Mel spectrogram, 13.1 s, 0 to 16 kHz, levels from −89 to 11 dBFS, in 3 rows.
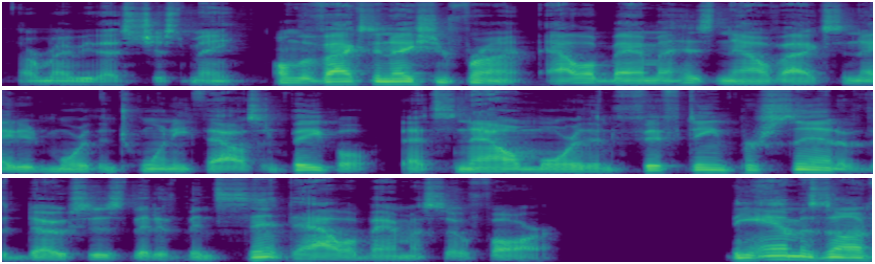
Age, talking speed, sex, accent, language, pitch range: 40-59, 160 wpm, male, American, English, 75-95 Hz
